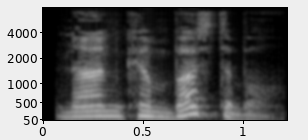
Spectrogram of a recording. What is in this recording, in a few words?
"noncombustible", en uk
